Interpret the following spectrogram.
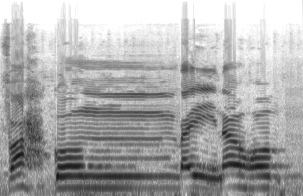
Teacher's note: ہلکا سا غنہ بھی ہو رہا ہے اور میم چھپ بھی رہا ہے ہونٹ دبنے سے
